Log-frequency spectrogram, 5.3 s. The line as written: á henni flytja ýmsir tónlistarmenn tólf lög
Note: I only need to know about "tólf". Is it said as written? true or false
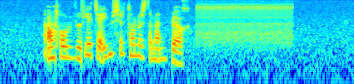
false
